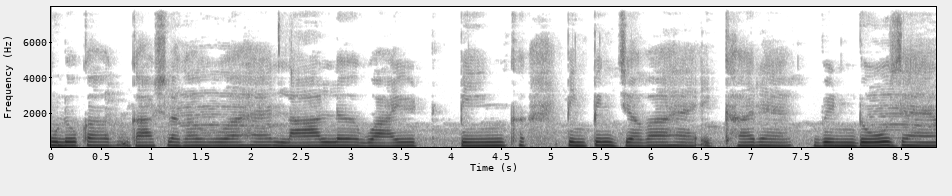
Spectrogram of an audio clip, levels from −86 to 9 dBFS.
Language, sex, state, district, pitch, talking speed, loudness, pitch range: Hindi, male, Punjab, Fazilka, 190 Hz, 120 wpm, -16 LUFS, 185-195 Hz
